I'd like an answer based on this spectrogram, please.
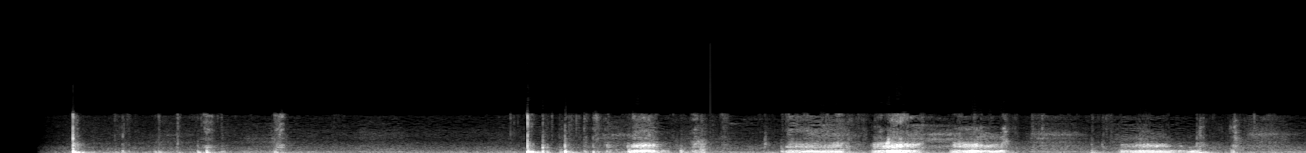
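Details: A fluffy black-and-white Bearded Collie puppy, bouncing and playing fetch with a ball, gives low, rumbling growls in short bursts, with thumps and knocks early on.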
